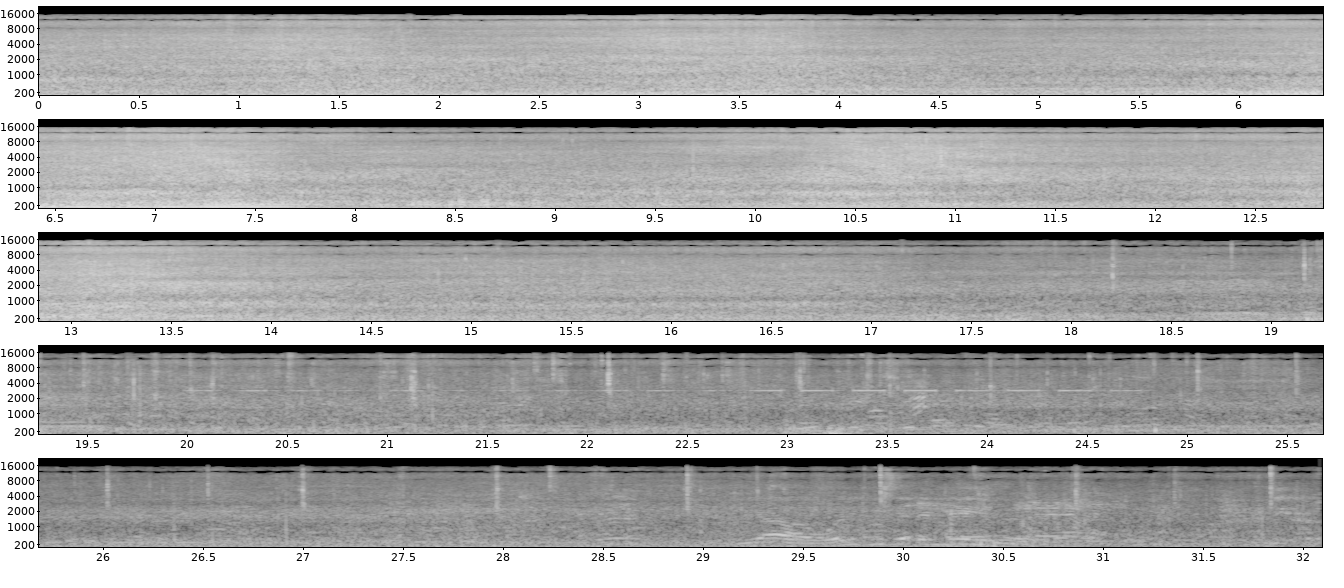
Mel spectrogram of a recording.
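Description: Road traffic passing on a wet road: cars and vans go by one after another, each swelling with tyre hiss over a low engine rumble. After about eighteen seconds the traffic falls away to quieter street sound, with a thin steady high tone for a few seconds and a single sharp knock.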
